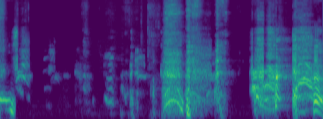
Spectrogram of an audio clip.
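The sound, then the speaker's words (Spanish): A strained, choking cough: a short hack, then two loud, raspy bursts of sputtering coughs with a gasping, croaking quality, otherwise alone. “Ahogado, ahogado.”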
